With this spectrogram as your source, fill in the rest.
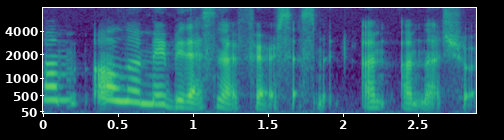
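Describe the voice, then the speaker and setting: A woman with a Norwegian accent on a very clean recording with a silent background. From mixed: Norwegian parents, raised abroad, high school in Scotland. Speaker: vlogger. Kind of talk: casual monologue. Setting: home, live stream at computer. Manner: halting, many fillers and restarts.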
